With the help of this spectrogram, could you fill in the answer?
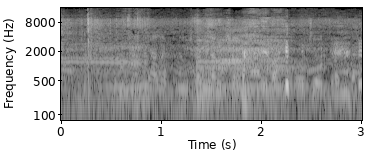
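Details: Cattle at a kerapan sapi bull race field: a low, drawn-out harmonic moo through the first half, with laughter, people talking and crowd noise around it.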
